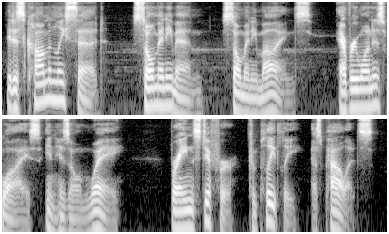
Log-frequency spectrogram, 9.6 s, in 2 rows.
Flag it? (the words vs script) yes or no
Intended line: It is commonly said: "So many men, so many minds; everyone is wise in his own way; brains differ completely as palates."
no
